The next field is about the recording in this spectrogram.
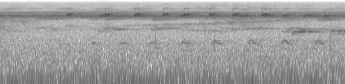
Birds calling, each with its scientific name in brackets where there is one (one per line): Black-tailed Trogon (Trogon melanurus)
unidentified bird
Black-faced Antthrush (Formicarius analis)
Dusky-capped Greenlet (Pachysylvia hypoxantha)
Hauxwell's Thrush (Turdus hauxwelli)
Dusky-throated Antshrike (Thamnomanes ardesiacus)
